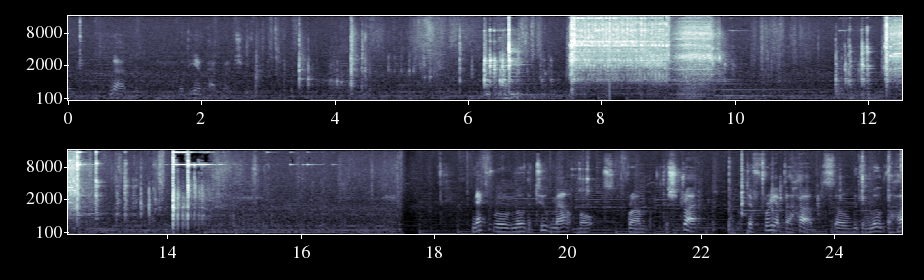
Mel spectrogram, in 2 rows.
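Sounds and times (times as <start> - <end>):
impact wrench bursts: 6.2 - 10.2, 11.5 - 14.8
metallic clinks: 11.5 - 16.7.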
